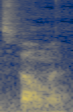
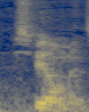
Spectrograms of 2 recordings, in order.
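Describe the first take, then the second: First: Spellman with a short E in the first syllable; "Spellman", first vowel as in "bed"; name said Spellman. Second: Spielman with a long EE in the first syllable; "Spielman", first vowel as in "speed"; name said Spielman. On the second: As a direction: say SPEEL-man, "Spielman". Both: Real, not acted. Tries both versions of the name.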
